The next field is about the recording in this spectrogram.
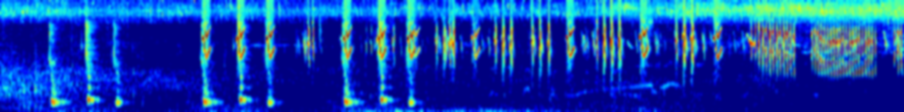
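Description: Bat echolocation chirps, a rapid run of short downward-sweeping frequency-modulated pulses in irregular bursts, closing with a dense buzzing flurry. Clear, with no voices.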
